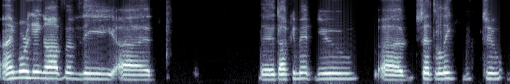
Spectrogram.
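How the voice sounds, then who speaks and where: Woman presenting in a mellow voice. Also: medium pitch, steady tone, takes it slowly, long pauses. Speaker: committee presenter. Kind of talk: committee presentation.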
